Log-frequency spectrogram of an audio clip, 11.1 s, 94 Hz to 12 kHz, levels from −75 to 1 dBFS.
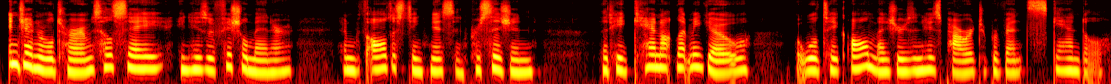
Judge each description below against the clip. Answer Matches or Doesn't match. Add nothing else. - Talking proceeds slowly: Doesn't match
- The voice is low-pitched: Doesn't match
